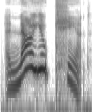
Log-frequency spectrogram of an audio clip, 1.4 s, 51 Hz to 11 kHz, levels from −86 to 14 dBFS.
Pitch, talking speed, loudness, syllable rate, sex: 290 Hz, 175 wpm, -14 LUFS, 3.4 syllables/s, female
